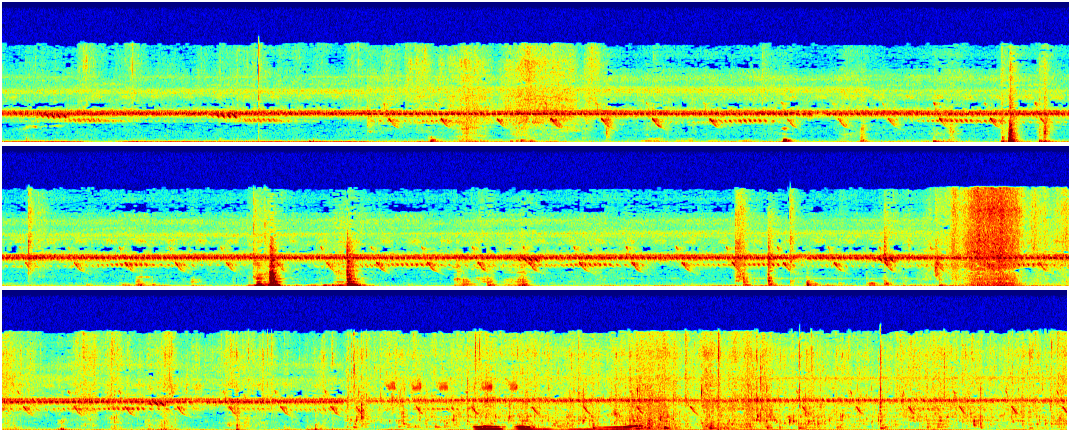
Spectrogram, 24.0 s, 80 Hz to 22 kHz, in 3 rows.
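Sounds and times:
insects buzzing: 0.0 - 23.9
bird chirping: 8.5 - 23.9.

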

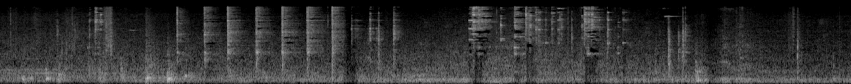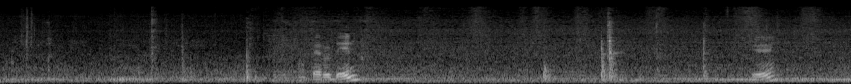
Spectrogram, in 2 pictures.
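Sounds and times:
metal clinks and knocks: 0.8 - 1.4, 3.5 - 7.0.

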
